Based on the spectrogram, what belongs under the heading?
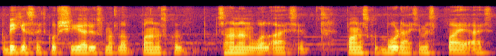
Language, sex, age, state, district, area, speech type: Kashmiri, male, 18-30, Jammu and Kashmir, Ganderbal, rural, spontaneous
